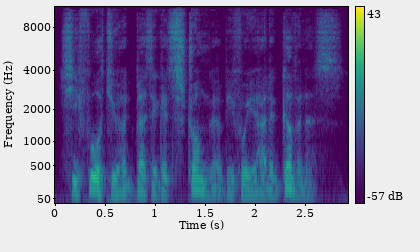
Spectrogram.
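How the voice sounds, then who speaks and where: A woman voicing a miserable, absent-minded middle-aged gentleman in an audiobook, husky, fretful and muttering. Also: rumbling low, animated, fast, dry recording, clean studio sound, pitched below the performer's own voice, heavily acted. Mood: worried, muttering.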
